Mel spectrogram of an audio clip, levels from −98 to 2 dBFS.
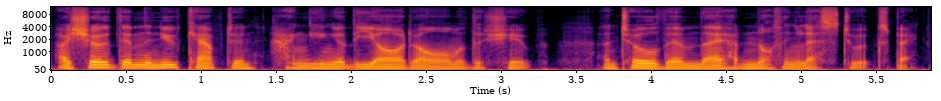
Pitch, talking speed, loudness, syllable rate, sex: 115 Hz, 235 wpm, -18 LUFS, 5.3 syllables/s, male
